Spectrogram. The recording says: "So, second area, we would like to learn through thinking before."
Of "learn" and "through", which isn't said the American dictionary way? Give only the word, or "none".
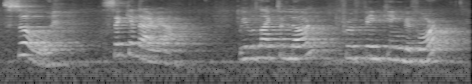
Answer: through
